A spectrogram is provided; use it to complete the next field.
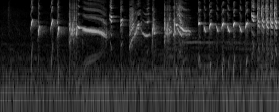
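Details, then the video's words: Song of a wild European goldfinch, for tutoring: a few sharp chips, a long slurred whistle, jumbled twitters, then a rhythmic repeated note series ending in a buzzy trill. "تغريد حسون خلوي للتعليم"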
